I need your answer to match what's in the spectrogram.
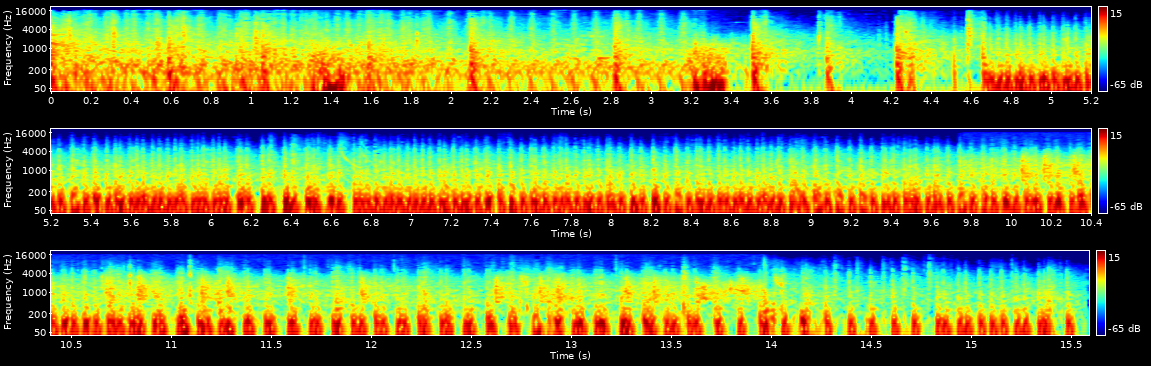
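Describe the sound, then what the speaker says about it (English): Sustained suppressing gunfire in the Squad military shooter: rapid, continuous automatic rifle bursts rattling close and loud, broken by a brief pause before the firing resumes steadily. "Charlie, stay and lay down suppressing fire."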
